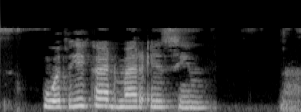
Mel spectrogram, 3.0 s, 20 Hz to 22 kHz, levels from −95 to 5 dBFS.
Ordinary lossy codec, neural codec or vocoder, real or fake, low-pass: AAC, 24 kbps; vocoder, 44.1 kHz, 128 mel bands every 512 samples, BigVGAN v2; fake; 19.8 kHz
